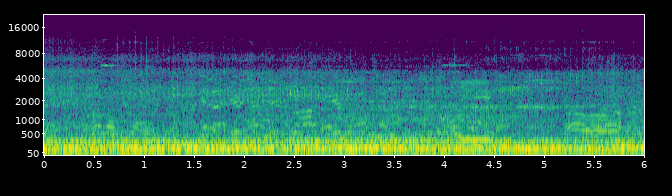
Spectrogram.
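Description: A motor vehicle's engine running close by, a steady low rumble, under the murmur of voices in a crowded street.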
